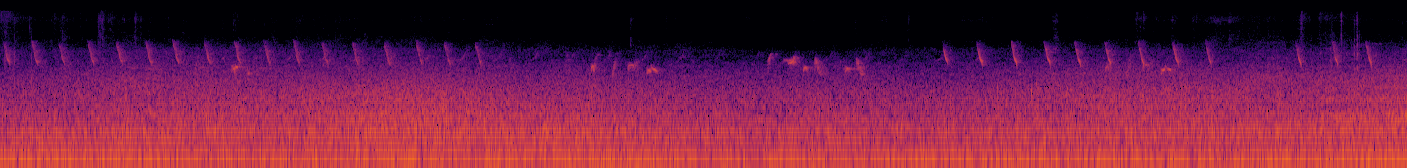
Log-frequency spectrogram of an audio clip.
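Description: A bird repeating a short, high, falling note about three times a second, in two long runs, with a few softer chirps from other birds in between. Under it all is a steady, even rushing sound.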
